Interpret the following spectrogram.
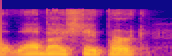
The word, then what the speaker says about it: Wabash: It's actually the French spelling of the Wabash River. So if you call it Wabash State Park, that's fine with me. But most people would pronounce it Obachi State Park.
